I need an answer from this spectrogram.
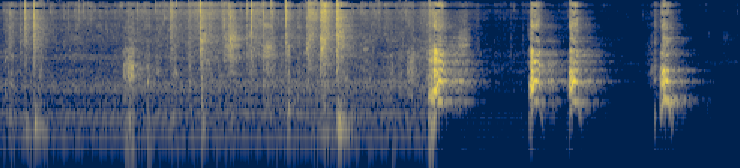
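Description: Labrador puppy's claws tapping and scratching on aquarium glass over a steady low hum, then four short barks in the second half.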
